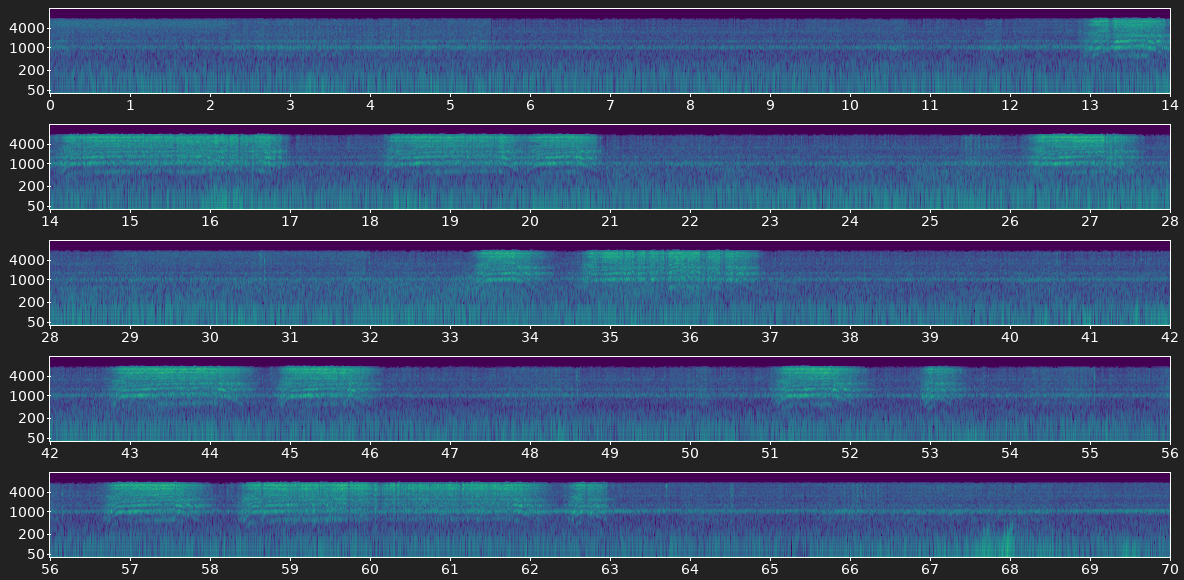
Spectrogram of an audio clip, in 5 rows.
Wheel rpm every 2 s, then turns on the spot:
0, 10, 20, 0, 0, 10, 50, 130, 90, 100, 60, 10, 10, 60, 0, 0, 30, 100, 50, 0, 0, 80, 70, 10, 10, 50, 20, 10, 60, 110, 140, 30, 10, 20, 10.
2-6 16-18 20-22 46-50 54-56 62-70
